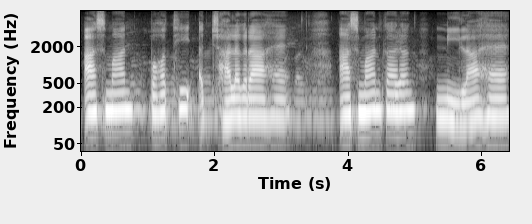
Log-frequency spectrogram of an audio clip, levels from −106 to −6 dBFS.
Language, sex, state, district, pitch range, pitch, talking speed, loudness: Hindi, male, Bihar, Patna, 135-170 Hz, 140 Hz, 110 wpm, -16 LUFS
